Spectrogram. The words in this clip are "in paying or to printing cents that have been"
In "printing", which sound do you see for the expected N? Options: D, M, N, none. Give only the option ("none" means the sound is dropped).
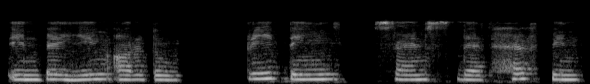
none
